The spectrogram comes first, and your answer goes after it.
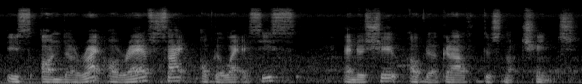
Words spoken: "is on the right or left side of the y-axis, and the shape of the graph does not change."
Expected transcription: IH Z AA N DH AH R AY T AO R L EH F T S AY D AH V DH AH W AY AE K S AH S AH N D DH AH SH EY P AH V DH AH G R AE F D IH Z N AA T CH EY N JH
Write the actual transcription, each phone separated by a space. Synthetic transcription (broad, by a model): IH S AA N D AH R AY T AO R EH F S AY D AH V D AH W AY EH S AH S AH N D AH SH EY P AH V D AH G R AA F D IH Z N AA T CH EY N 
